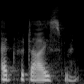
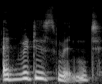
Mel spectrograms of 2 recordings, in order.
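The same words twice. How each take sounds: First: It is said with an American pronunciation. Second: It is said with a British pronunciation. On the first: "whereas in American English it is advertisement" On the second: "It is advertisement um, in British English"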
